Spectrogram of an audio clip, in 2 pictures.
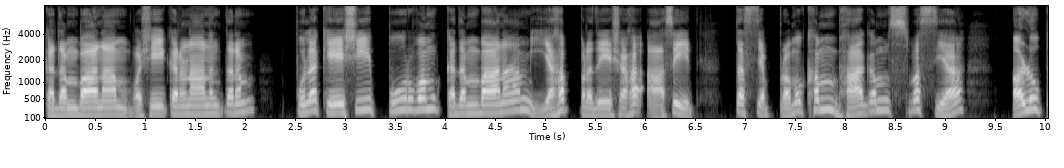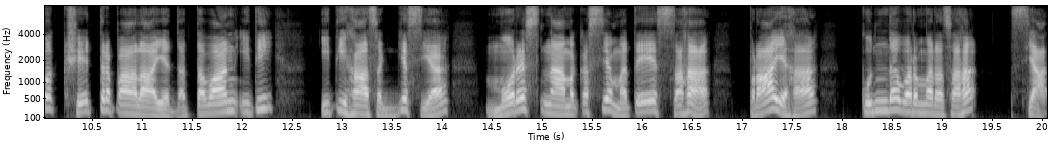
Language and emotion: Sanskrit, neutral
